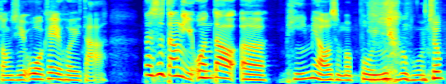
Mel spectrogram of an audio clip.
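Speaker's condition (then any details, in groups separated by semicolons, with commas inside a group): Cleft lip and palate, submucous cleft palate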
